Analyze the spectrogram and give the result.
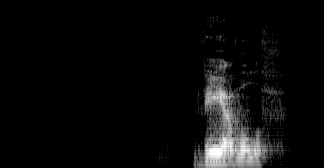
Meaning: werewolf
- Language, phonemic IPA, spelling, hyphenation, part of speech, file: Dutch, /ˈʋeːr.ʋɔlf/, weerwolf, weer‧wolf, noun, Nl-weerwolf.ogg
